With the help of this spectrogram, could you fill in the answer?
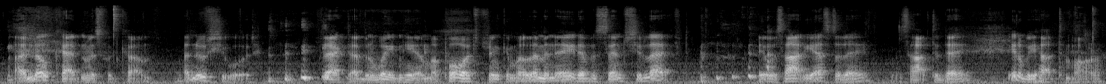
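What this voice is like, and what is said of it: Imitates another person's voice. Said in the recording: “my Donald Sutherland impression”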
